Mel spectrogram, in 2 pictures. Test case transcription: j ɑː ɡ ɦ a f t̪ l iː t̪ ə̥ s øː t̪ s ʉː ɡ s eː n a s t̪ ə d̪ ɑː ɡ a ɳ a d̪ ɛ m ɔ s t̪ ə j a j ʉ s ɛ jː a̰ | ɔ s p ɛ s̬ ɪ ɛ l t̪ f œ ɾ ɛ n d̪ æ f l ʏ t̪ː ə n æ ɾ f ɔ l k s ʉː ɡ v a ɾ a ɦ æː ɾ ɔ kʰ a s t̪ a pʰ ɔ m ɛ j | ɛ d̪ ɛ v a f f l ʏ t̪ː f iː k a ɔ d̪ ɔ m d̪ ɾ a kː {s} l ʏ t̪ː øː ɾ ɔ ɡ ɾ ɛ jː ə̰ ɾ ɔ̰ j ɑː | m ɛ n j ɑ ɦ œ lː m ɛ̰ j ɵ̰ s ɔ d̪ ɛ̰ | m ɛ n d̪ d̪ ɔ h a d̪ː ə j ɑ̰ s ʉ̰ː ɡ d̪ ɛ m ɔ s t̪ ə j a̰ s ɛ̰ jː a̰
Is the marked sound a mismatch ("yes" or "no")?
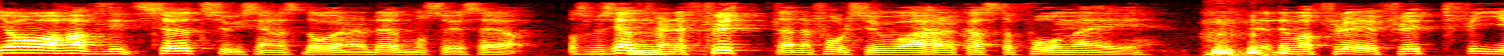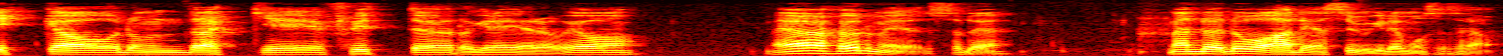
yes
